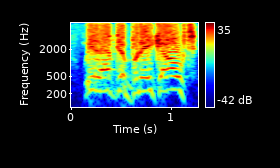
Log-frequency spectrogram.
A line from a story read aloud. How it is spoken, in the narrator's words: shouted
